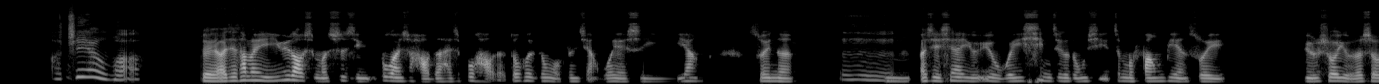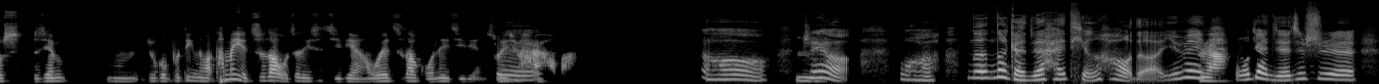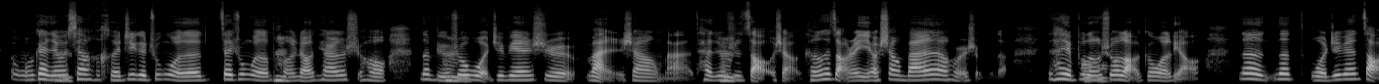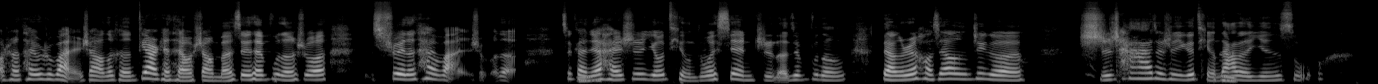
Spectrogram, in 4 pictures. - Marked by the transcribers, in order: other background noise
- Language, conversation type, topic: Chinese, unstructured, 朋友之间如何保持长久的友谊？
